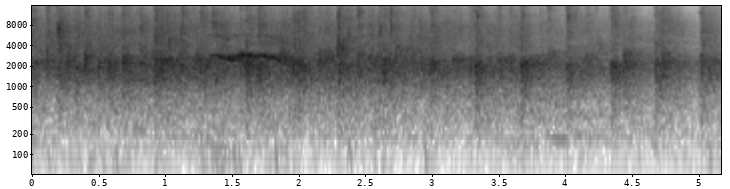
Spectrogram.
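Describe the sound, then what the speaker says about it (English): A conference audience at TYPO3 Developer Days 2016 in Nuremberg applauds at the close of a Docker session, giving dense, sustained clapping from a full room that stays loud and even throughout. "Give it a big applause for a session"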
